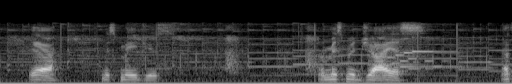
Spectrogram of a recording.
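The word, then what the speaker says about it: Mismagius: never pronounce it cuz the show calls it Miss magius but that's like a name who would call it that's just I call it Miss Magus though like a mage yeah Miss Magus or miss magias that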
